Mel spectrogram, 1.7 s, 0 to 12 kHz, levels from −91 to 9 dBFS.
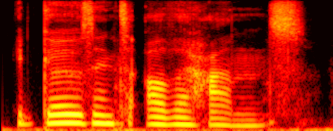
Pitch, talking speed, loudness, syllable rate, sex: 185 Hz, 180 wpm, -16 LUFS, 5.1 syllables/s, female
